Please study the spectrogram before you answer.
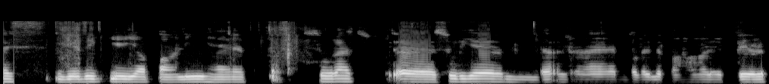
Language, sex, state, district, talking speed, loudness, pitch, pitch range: Hindi, male, Jharkhand, Sahebganj, 135 wpm, -14 LUFS, 120 Hz, 115-125 Hz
